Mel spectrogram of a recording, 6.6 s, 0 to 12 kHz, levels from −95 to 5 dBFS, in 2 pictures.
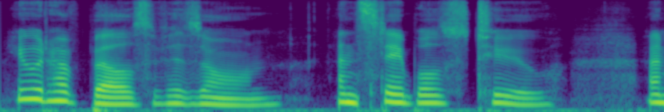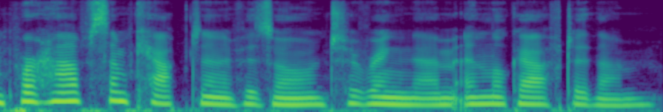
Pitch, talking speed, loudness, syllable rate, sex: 175 Hz, 215 wpm, -18 LUFS, 4.8 syllables/s, female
